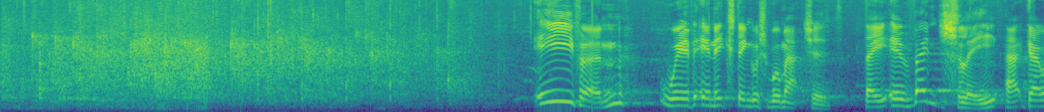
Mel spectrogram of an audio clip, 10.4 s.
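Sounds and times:
round of applause: 0.0 - 5.4
speech: 5.4 - 10.4.

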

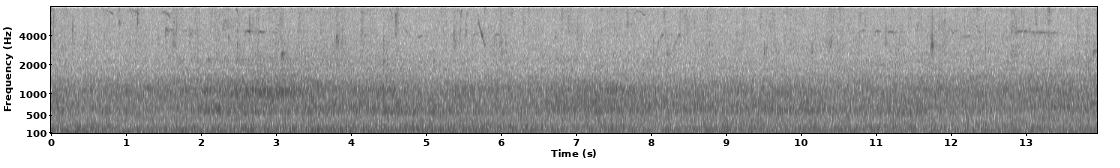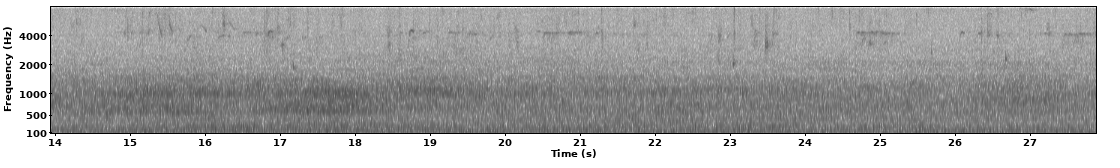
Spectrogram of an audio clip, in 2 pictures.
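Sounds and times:
light morning rain on city streets in Kuldiga, Latvia: 0.0 - 27.8
small bright drips ticking: 0.2 - 27.8.

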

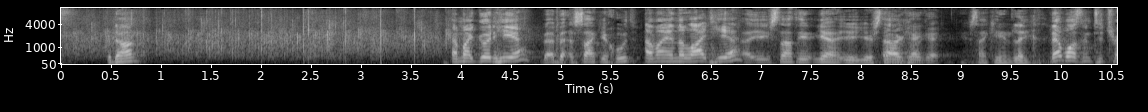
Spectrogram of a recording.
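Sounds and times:
audience applause: 0.0 - 4.7
speech: 0.4 - 0.9, 3.9 - 10.5.

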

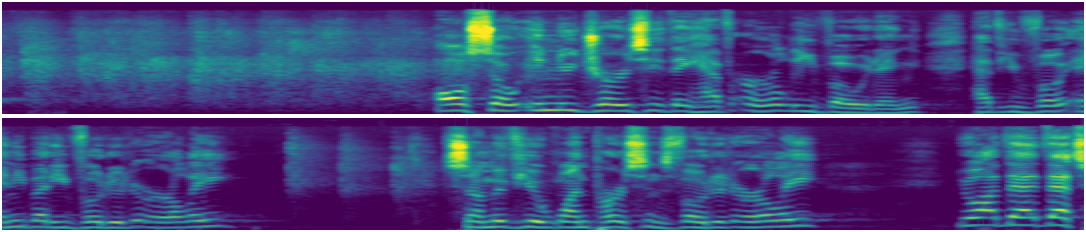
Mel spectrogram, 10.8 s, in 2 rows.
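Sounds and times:
crowd applauding: 0.0 - 2.8, 6.8 - 7.6
speech: 2.2 - 6.7, 7.6 - 9.6, 10.2 - 10.8.

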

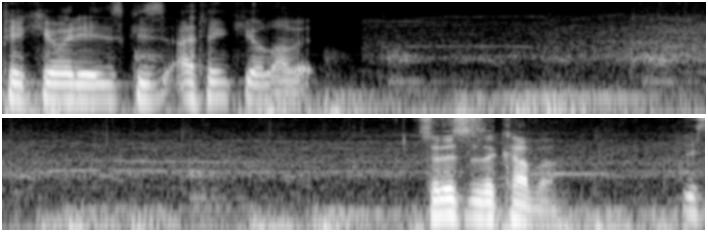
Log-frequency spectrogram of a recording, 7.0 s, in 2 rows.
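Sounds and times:
speech: 0.0 - 1.7, 5.6 - 7.0
stadium crowd cheering at concert: 1.8 - 7.0.

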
